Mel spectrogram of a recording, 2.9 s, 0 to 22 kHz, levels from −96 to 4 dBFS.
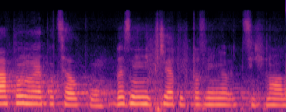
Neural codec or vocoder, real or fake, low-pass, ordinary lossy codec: codec, 32 kHz, 1.9 kbps, SNAC; fake; 14.4 kHz; Opus, 32 kbps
